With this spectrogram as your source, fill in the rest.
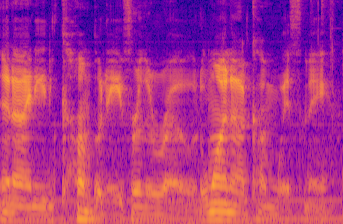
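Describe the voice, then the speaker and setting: Over clear background noise, a man puts on a raspy character voice at a fairly low pitch. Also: moderate pace. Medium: game stream. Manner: curt, cold, deadpan.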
